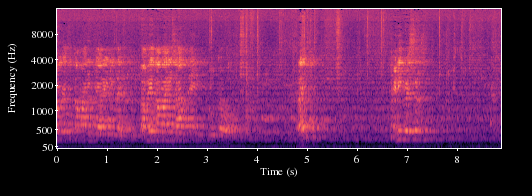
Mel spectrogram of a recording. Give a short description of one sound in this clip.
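A man speaks with animation into a microphone over loudspeakers in a large echoing hall.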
